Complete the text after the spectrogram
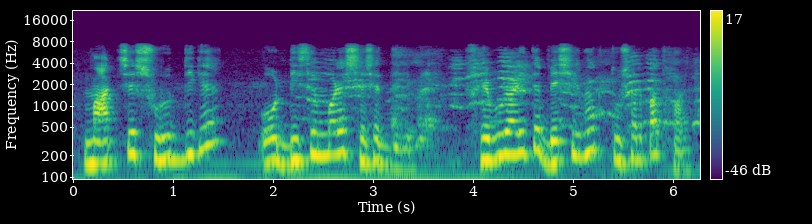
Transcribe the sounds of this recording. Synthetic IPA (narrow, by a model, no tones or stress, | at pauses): maɾt͡ɕeʃuɾuɾd̪ike | oɖisembɔɾeɾʃeʃeɾd̪ikefebuaɾit̪ebeʃiɾbʱaɡ̚t̪uʃaɾpat̪hɔe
